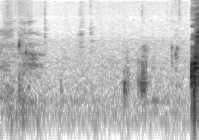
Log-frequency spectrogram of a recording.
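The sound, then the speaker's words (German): A few soft, wet mouth noises of someone sipping a cold drink and swallowing on Naxos, Greece, in short separate bursts with quiet gaps, ending in a sudden louder breathy burst. “Das war mein kühles Getränk.”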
